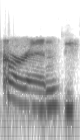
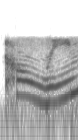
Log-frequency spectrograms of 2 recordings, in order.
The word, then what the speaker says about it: Corinne: Is it Corinne or Corinne? How do you say, or neither? It's Corinne. Okay, but people could say Corinne, right? Yeah, I've had someone call me Kareem before, as in like my two N's were an M.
